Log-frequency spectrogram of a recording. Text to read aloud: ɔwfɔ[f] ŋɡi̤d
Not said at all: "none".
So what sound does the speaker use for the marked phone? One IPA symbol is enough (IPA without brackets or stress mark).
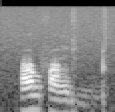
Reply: none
